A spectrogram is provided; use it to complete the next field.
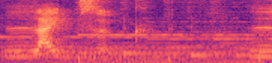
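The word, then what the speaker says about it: Leipzig: लीपजिग या लेप्जिग? नहीं, इस शहर को हम रियल में प्रोनाउंस करते हैं एज लाइप्जिग, लाइप्जिग, नॉट लीपजिग और लेप्जिग। ये दोनों ही प्रोनाउंसिएशन गलत हैं।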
